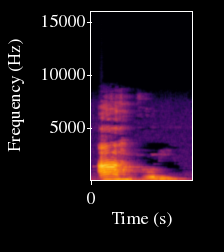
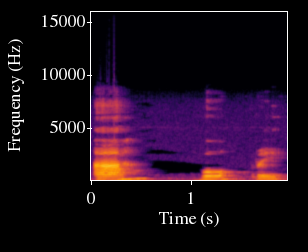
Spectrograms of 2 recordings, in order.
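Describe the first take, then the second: First: Said in the usual way. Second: "Árvore" split into syllables, weight on "Ár"; "Árvore" broken up, leading hard with "Ár"; stress on first syllable. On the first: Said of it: "a palavra árvore". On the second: Shown as a demonstration. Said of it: "a sílaba que a gente pronuncia com mais intensidade".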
